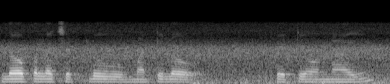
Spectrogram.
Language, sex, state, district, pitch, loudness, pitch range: Telugu, male, Telangana, Mahabubabad, 120 Hz, -19 LUFS, 115-125 Hz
